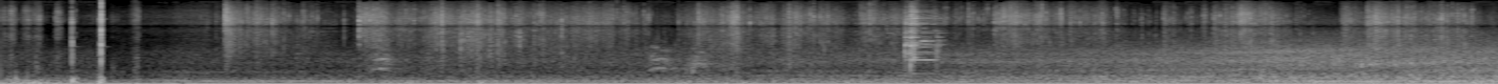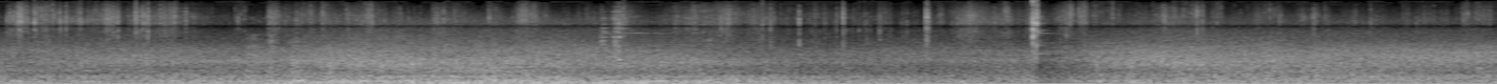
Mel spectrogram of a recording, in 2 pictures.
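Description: A hand rummaging through dry soil and dead leaves around the roots of dried sunchoke stalks, crackling and rustling. It starts with a few sharp clicks and grows louder about halfway through.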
